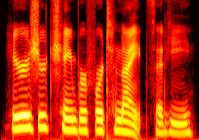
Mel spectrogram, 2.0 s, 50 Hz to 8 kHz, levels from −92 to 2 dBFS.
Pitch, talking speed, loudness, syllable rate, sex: 185 Hz, 270 wpm, -17 LUFS, 5.9 syllables/s, female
